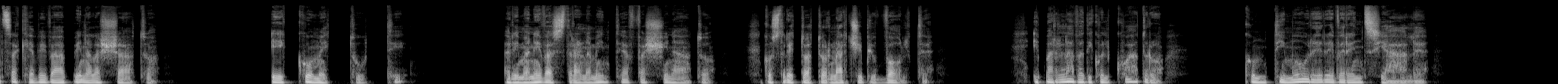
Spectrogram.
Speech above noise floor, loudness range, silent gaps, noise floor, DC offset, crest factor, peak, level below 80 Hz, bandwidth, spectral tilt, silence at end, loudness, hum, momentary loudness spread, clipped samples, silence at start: over 71 dB; 4 LU; none; under -90 dBFS; under 0.1%; 20 dB; 0 dBFS; -34 dBFS; 17 kHz; -4.5 dB/octave; 1.3 s; -19 LUFS; none; 15 LU; under 0.1%; 0 s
